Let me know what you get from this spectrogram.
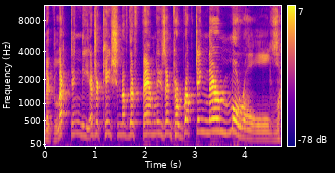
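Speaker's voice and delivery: very high, shrill, loud preacher sermon tone. Speaker quoting a preacher who opposed alcohol; preacher voice. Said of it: "that was my best, like, preacher voice".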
